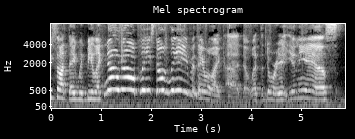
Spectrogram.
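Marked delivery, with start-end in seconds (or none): 1.1-2.8 very high, slow begging; mock pleading. The others begging Gemini to stay, high mock pleading. 3.5-5.8 flat, softer brush-off; deadpan shove out the door; dry dismissal. Retold or imitated. The others shrugging Gemini off, deadpan brush-off.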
